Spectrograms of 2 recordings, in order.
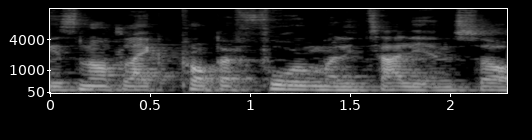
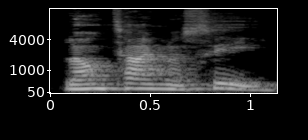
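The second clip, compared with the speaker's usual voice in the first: ordinary talk, nothing marked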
